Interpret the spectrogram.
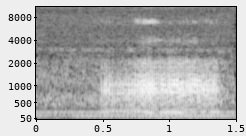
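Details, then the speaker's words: A sleeping pet gives a low, steady rumbling snore that rises slightly in loudness through one breath; snoring. "more productive ways you could be spending your time that's mini snoring right here I don't know if you could hear that"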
